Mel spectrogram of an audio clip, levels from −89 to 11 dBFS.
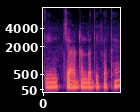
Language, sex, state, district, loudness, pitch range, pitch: Chhattisgarhi, male, Chhattisgarh, Raigarh, -20 LUFS, 115-135 Hz, 120 Hz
